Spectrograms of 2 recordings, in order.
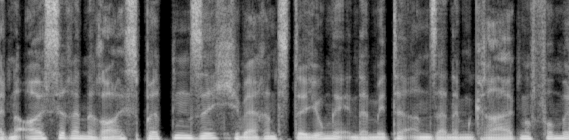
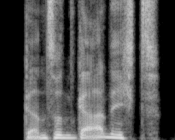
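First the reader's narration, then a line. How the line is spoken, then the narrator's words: Croaking. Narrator (German): krächzte er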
